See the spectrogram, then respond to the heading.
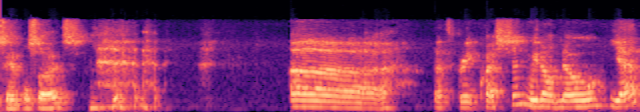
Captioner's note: laughs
